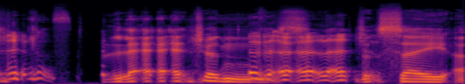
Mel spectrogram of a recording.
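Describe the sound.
A human voice imitates a goat's bleating as the screaming Goatman, loud, with quavering, wavering cries that run for a few seconds and break briefly after the first one.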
